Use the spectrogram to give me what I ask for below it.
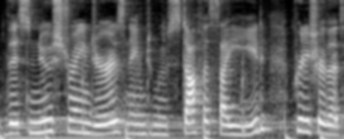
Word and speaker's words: Mustafa Saeed: This new stranger is named Mustafa Saeed, pretty sure that's how you say his name, and he essentially tells our narrator his life story.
